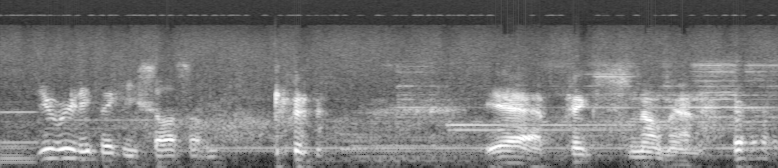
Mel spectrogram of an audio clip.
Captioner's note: laughs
